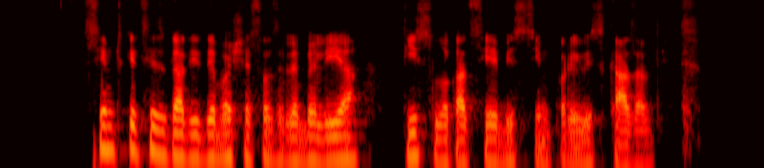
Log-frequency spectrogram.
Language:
Georgian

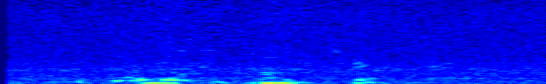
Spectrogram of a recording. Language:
Japanese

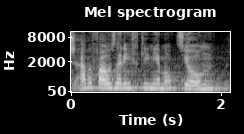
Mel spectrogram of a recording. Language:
Swiss German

